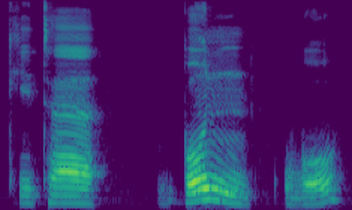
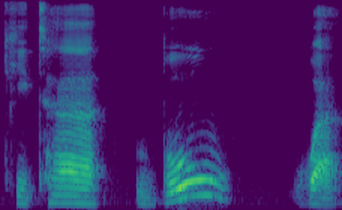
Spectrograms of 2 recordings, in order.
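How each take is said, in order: First: A clear n sound comes before the w. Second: The n sound merges into the following w. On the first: "before it was" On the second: "So how will we read this?"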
